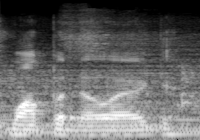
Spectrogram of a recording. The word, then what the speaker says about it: Wampanoag: Okay, I need to actually know how to pronounce this. I'm American. Wampanoag. Oh, it is Wampanoag.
